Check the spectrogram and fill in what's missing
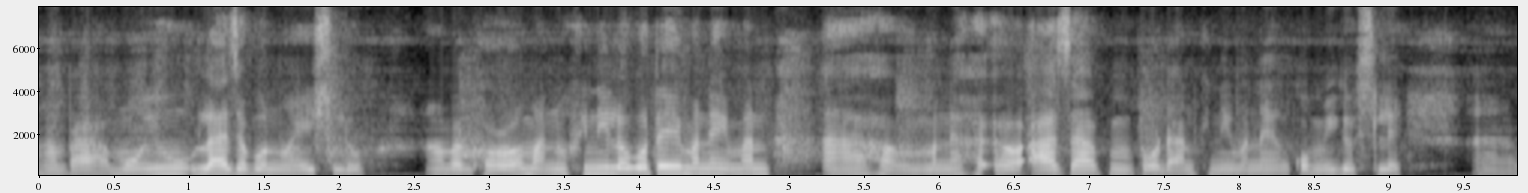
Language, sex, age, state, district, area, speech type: Assamese, female, 60+, Assam, Dibrugarh, rural, spontaneous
